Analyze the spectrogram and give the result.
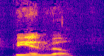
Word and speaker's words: Bienville: And it's on the corner of Bourbon and, I'm going to say this wrong because I know it's French, Bienville Streets. – Bienville. – I said it right? – Bienville.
